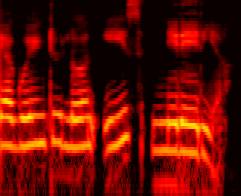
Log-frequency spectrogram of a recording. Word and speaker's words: Cnidaria: Next phylum we are going to learn is Cnidaria. In this spelling the C is silent.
